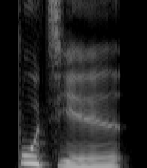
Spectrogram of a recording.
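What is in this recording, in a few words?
"bu4 jin3", Chinese; HSK; HSK4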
